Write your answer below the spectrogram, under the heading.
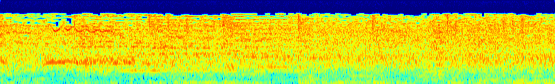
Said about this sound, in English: They're on their feet here, stomping, clapping. Come on, join in wherever you are out there. Let's hear you, Cleveland.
